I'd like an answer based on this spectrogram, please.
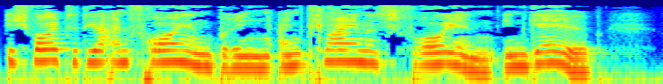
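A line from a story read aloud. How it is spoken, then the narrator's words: Shout from the floor. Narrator (German): ruft am Boden liegend an die Zimmerdecke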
